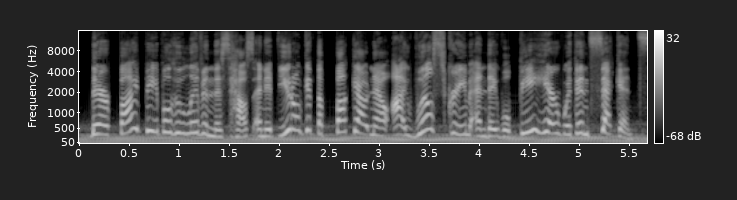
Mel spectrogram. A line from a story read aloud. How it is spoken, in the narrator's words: I blurted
